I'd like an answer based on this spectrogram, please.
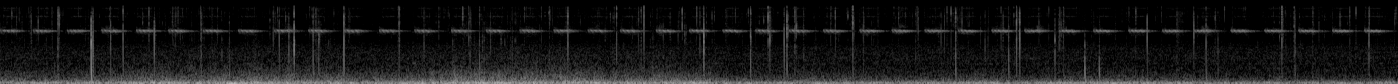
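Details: Crickets calling at night in a forest by a campfire: a regular train of high, thin chirps persists beneath loud snapping crackles and a heavy low roar of burning wood.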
